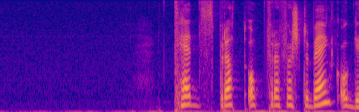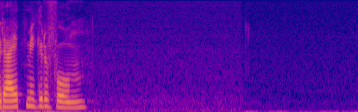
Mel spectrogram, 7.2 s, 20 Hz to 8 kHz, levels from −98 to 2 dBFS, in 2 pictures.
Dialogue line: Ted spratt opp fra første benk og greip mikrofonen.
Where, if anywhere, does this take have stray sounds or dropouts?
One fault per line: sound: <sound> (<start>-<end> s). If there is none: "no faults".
no faults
